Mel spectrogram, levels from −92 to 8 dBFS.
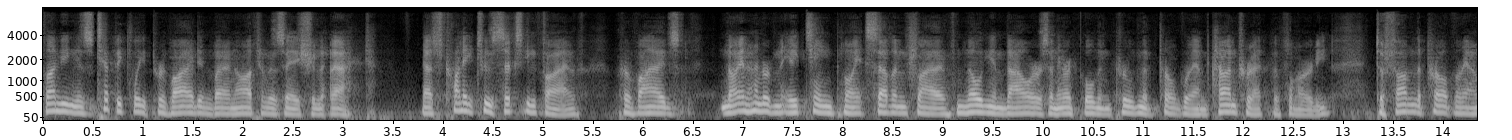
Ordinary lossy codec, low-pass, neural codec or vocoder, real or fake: AAC, 32 kbps; 7.2 kHz; codec, 16 kHz, 0.5 kbps, FreqCodec, larger model; fake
